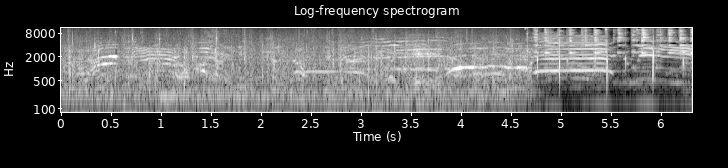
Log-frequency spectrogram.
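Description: A crowd of spectators cheering and shouting, with high whoops. Near the end a handheld cowbell is shaken in rapid, even strokes, along with clapping.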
